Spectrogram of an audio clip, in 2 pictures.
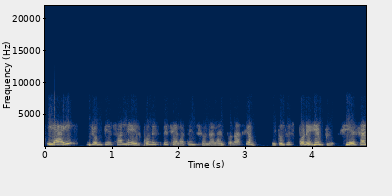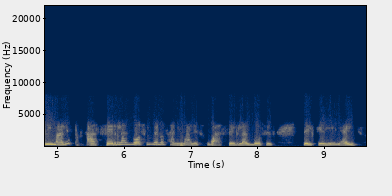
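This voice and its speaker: A woman's voice: a little high, a little fast, slightly rough, no echo. A woman professor with a Colombian accent giving an explanatory remote lecture to parents, asking herself rhetorical questions as she goes. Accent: Colombian Spanish. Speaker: university professor. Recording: tinny phone-like line.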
